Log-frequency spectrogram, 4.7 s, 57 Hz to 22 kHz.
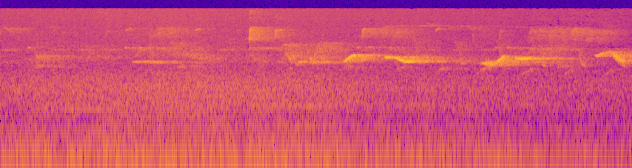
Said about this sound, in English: The singing is from atop Kessler Mountain in southeast Fayetteville. That's 30 seconds as a tanager flies from the university campus and that energetic mass of businesses surrounding and extending beyond.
